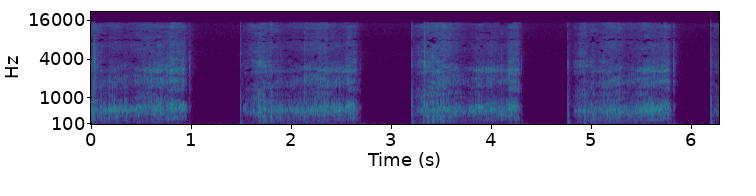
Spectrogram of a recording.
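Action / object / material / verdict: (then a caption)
scrape / printed cardboard box / cardboard / none. A long nail scrapes and scratches across the flat printed face of a yellow Walmart selfie stick cardboard box. Five rasping strokes, the last cut off, are each about a second long with short silent gaps between them. Each has a dry, papery scratch centered in the mids with a bright fizzy edge.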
